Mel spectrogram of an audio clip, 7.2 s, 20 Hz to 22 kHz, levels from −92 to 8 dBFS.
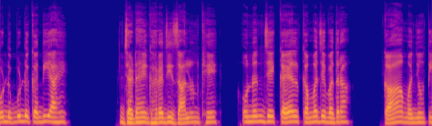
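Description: No technical faults are audible.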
